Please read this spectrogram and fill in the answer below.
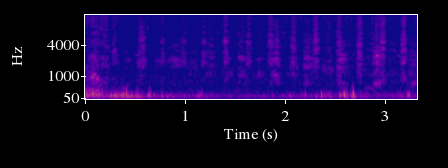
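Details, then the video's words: Two pet dogs, a Maltese and a poodle, fighting over a ball; quick rhythmic panting and low growly breaths with short noisy bursts, scuffling throughout. "Dogs fighting over ball"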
